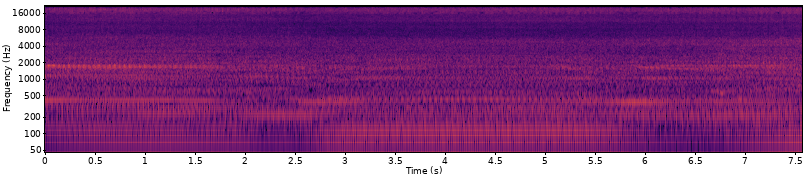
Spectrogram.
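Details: Turbocharged Lexus IS300 with VVTi 2JZ-GE engine, first start after four years of building, fresh wiring, fuel pressure sensor and wideband: steady even idle, constant low drone, no knocking or hunting; normal idle, though leaks were later found.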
